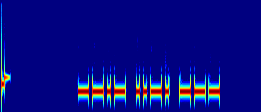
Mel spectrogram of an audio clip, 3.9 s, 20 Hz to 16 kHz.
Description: Morse code, heard as a keyed tone, about 22 wpm, 700 Hz. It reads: QFO
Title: USA Call Sign Postfixes - 3 Letters 22wpm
